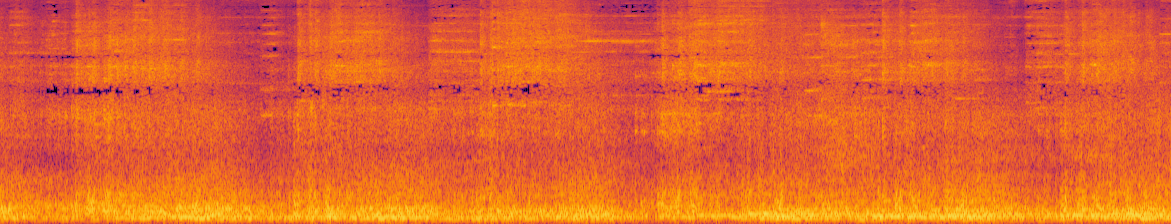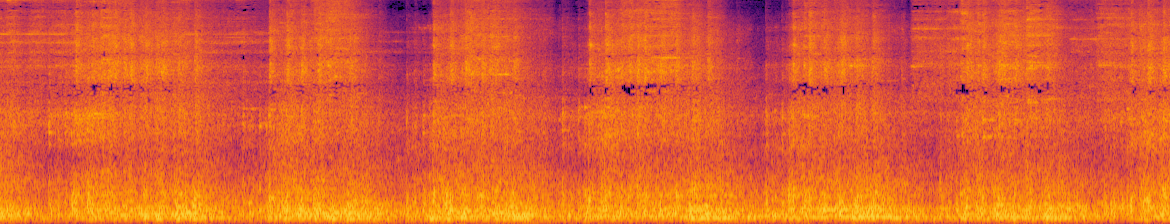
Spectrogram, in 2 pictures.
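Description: Double-stack intermodal well cars rolling past: steel wheels clattering over the rails in a continuous rumble that swells and fades about every two seconds as the cars go by, with a thin, high wheel squeal at times.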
